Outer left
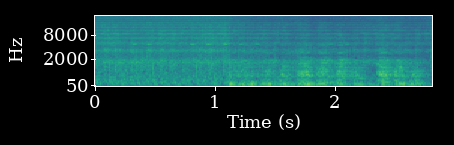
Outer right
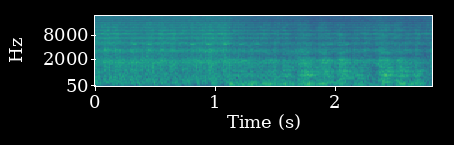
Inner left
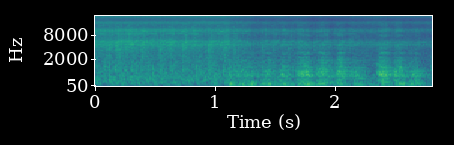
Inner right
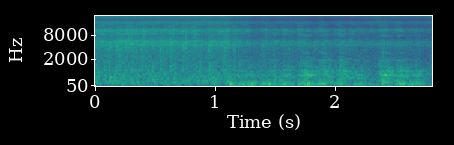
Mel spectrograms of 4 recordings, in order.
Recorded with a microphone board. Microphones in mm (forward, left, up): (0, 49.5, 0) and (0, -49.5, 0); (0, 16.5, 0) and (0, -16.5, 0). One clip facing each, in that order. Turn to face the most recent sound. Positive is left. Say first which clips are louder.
# outer left 4 dB, inner left 2 dB
turn(degrees=55)  # may be behind; listen again after turning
